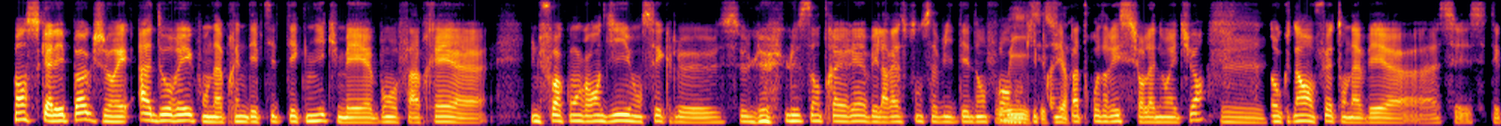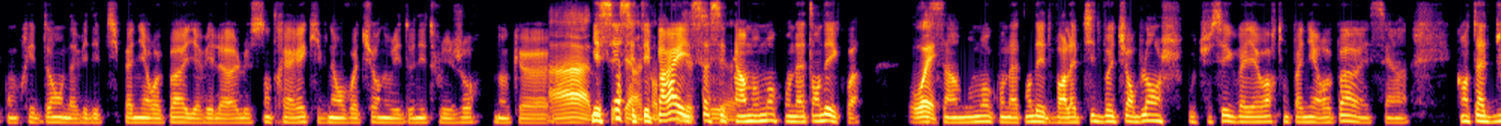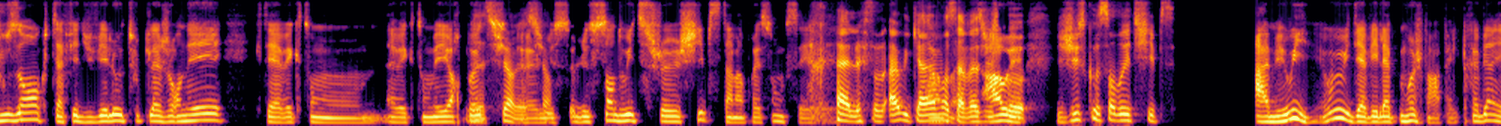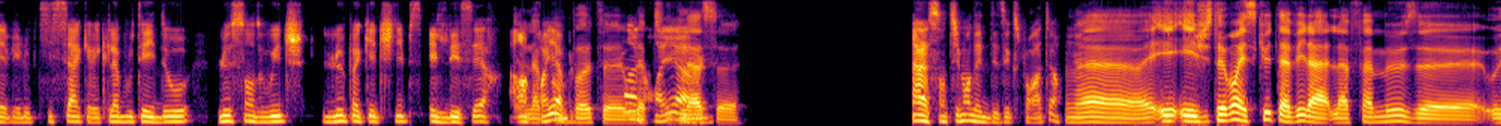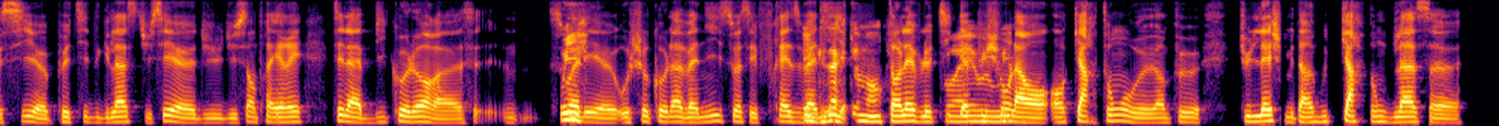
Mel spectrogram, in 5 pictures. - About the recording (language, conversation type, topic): French, podcast, Quelle a été ton expérience de camping la plus mémorable ?
- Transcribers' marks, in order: chuckle; chuckle; stressed: "Incroyable"; chuckle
